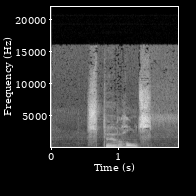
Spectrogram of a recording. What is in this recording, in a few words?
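"speurhond", Dutch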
